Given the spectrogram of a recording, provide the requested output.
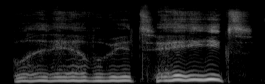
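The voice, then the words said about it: Sung line, rock singer style. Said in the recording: “Somewhere in between our two, I think. Yours sounded a little Bruce Springsteen-y to me.”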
